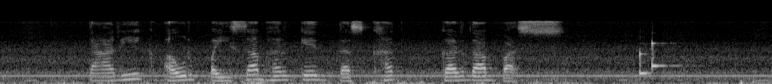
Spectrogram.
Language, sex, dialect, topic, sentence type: Bhojpuri, female, Western, banking, statement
